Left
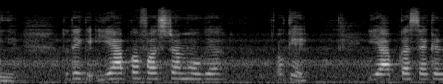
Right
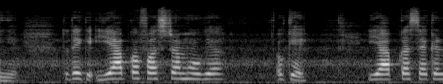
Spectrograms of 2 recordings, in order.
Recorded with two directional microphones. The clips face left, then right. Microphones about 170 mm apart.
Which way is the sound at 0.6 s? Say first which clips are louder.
Right 10 dB; 65° right (ahead or behind).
